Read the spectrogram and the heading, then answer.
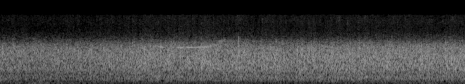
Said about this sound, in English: That everybody applauds, which is because we all feel, hopefully, an obligation to veterans.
